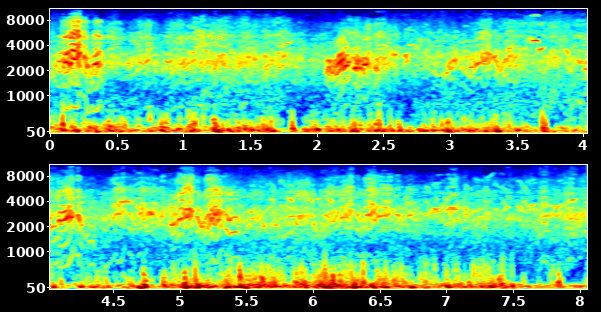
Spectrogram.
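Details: Colony of nesting sooty terns in the Dry Tortugas at Fort Jefferson. A constant din of many harsh, overlapping calls rises and falls, with a strong low wind rumble beneath.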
